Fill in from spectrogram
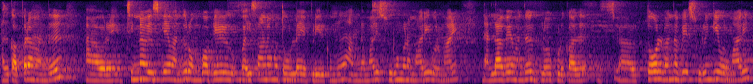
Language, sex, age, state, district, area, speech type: Tamil, female, 18-30, Tamil Nadu, Tiruppur, rural, spontaneous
